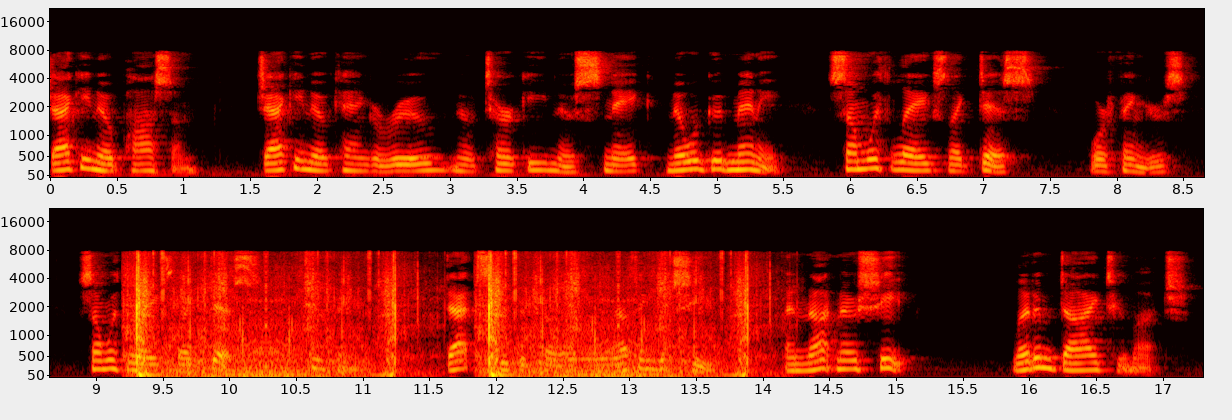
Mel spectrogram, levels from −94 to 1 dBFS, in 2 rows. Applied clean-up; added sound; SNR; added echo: none; Crackle; -4 dB; none.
